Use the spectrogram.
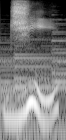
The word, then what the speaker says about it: ji: It's pronounced ji.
